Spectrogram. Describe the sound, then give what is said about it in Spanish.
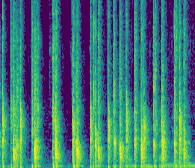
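Applause from a small crowd, a burst of loud, irregular hand claps that settles into a steadier, quicker rhythm, heard alone with no talk. “Por eso este aplauso es para el mantel de Olivia, que nos ha visitado en esta fresquísima mañana de Mendoza.”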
